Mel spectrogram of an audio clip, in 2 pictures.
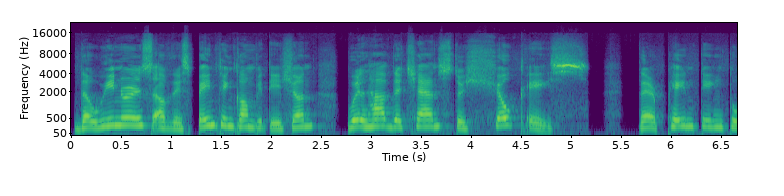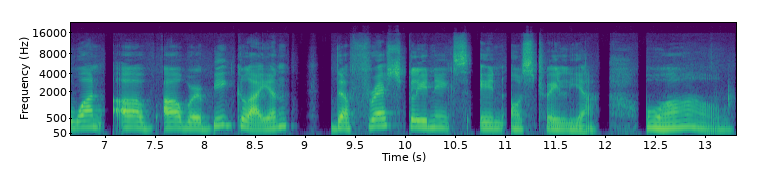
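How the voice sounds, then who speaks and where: A woman hosts a radio program, reading community announcements into a studio mic. She goes slowly and deliberately, tripping over words now and then. Her voice has a gravelly, creaky edge. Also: mid-range voice, darkish tone. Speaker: radio host.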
